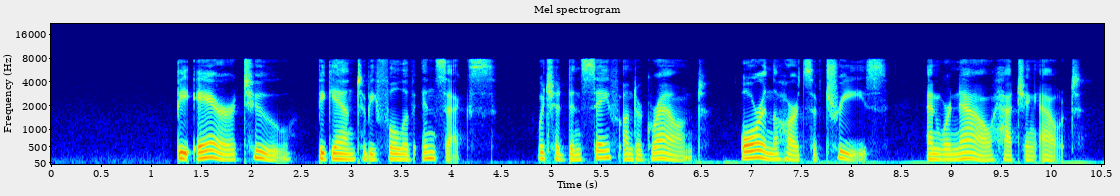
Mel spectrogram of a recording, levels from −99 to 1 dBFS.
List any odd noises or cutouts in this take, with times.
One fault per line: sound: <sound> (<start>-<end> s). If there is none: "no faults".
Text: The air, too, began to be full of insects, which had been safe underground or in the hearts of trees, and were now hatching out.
no faults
